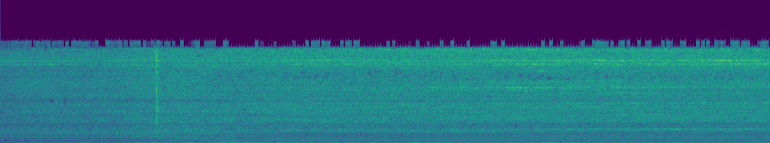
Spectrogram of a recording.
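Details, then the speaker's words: Copeland digital scroll compressor with controller module: steady hum with a faint periodic load shift as the unloader solenoid energizes and de-energizes; normal capacity modulation, no knocking or grinding. "and what you're hearing is this solenoid energizing and de-energizing so if i pull this wire the solenoid will not activate and the compressor will run at full capacity right"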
